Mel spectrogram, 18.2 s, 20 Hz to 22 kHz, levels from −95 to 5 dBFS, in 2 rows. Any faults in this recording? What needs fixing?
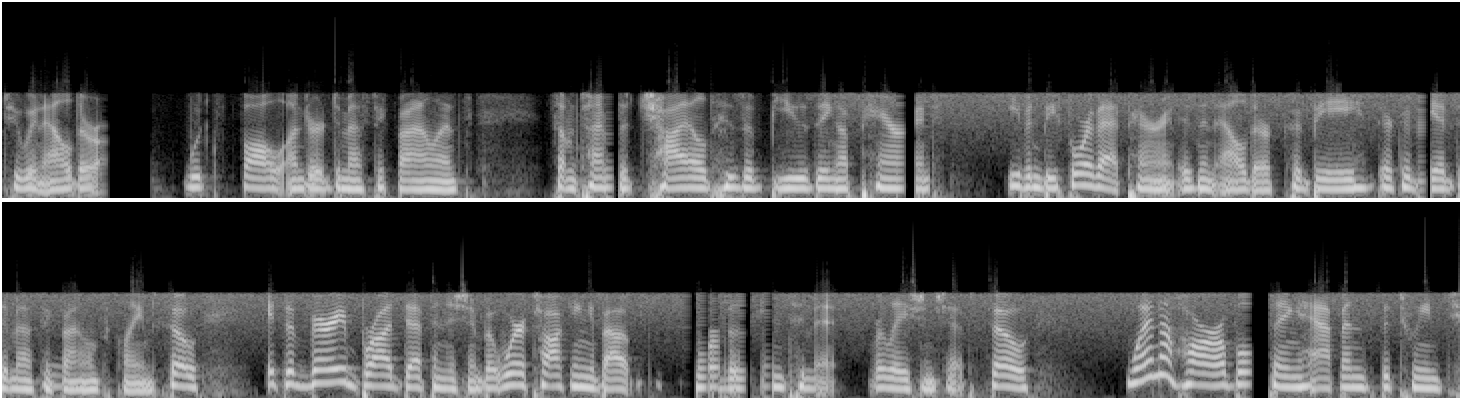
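Packets were lost in transit and the receiver bridged each gap by repeating the last pitch period, a process called packet loss with pitch repetition. Gaps fall at 0.62–0.94 s (320 ms, between "to an elder" and "would fall under domestic"), 3.78–3.86 s (80 ms, just before "a child who's"), 5.60–5.80 s, 8.86–8.94 s, 13.38–13.94 s and 16.88–17.04 s. The 80 ms losses sound like a briefly held, buzzy tone. The 320 ms gap fades to silence before the speech cross-fades back in. At 5.60 s and 13.38 s, losses of 160 ms and 380 ms are scattered over 200 ms and 560 ms. A jitter buffer with forward error correction or redundant packets on the network path would prevent this.

From 5.11 s, right after "a child who's", to the end, the signal is reduced to very few levels, which fits about 3 bits, with noise shaping pushing the rounding error upward. 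This is low bit depth with noise shaping. It is heard as a steady, thin hiss only roughly 10 dB under the speech. The hiss climbs sharply toward the top of the telephone band, which the G.711 coding cuts off at 4 kHz. Keeping at least 16 bits through every processing stage before the telephone encoder would prevent this.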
